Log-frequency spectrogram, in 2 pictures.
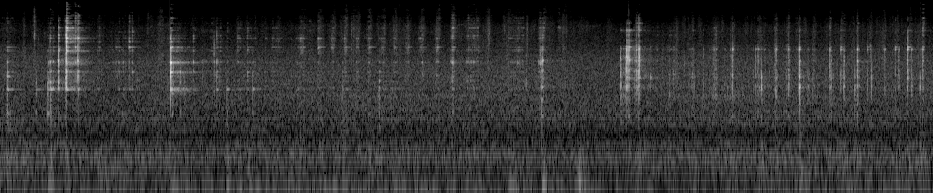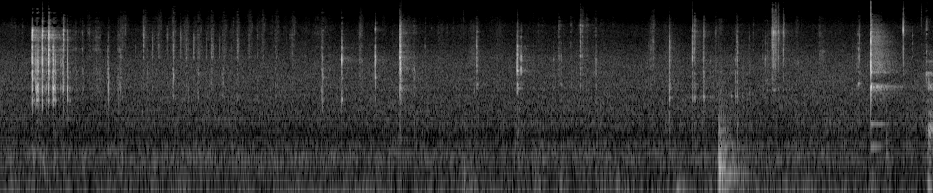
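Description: Metal-on-metal clinks and rattles as a steel power steering pump mounting bracket is handled and fitted onto the pump case: scattered light clicks, with short louder bursts of clinking about a second in, near the middle and near the end.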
